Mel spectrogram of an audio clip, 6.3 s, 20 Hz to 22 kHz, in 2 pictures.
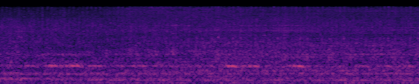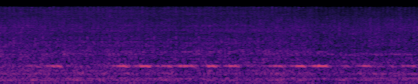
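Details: Volvo S80 2.5T engine after 10 to 20 minutes running: thin on-off whistle around 900 Hz over a steady rush; high vacuum at the oil cap from failed crankcase breather box, solved by replacing the breather box/filter.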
